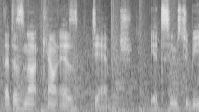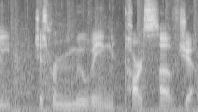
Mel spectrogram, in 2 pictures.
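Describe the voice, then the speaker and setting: A man's voice: medium pitch, slow. A man running a horror tabletop roleplaying game as game master, explaining rules and describing scenes off the cuff in a conversational way. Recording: distant mic, clear music behind. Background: music bed.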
